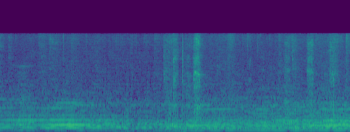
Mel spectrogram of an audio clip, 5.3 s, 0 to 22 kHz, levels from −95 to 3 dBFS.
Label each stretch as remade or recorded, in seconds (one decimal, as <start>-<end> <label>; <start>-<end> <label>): 0.0-1.7 recorded; 1.7-2.8 remade; 2.8-5.3 recorded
